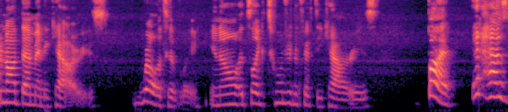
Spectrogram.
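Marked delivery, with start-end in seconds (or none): 5.3-6.4 emphatic outburst. Real, not acted. Building to calorie punchline.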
